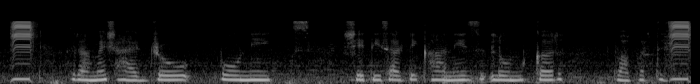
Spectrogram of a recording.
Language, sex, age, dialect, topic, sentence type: Marathi, female, 18-24, Varhadi, agriculture, statement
